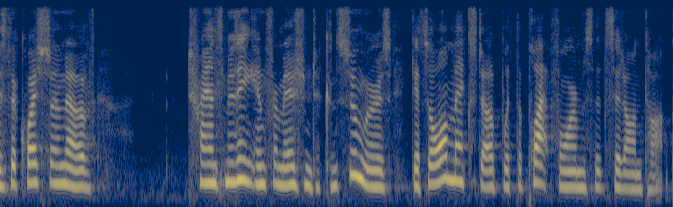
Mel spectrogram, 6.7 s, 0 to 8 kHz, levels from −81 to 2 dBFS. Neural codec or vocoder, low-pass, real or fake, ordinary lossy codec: codec, 16 kHz, 4 kbps, FunCodec, trained on LibriTTS, 50 frames a second; 7.2 kHz; fake; AAC, 48 kbps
